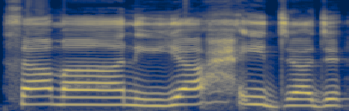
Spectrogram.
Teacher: زبان کو دانتوں کے نیچے لے کر آئیں گے تو ثا کی آواز آئے گی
